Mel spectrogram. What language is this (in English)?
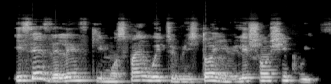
Nigerian Pidgin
